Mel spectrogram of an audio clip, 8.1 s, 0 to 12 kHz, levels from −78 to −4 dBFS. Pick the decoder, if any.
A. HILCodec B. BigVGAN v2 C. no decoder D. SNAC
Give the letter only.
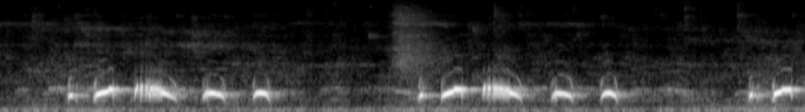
C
